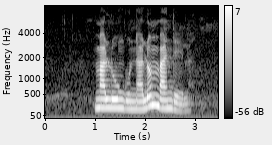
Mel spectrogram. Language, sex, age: Xhosa, female, 18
